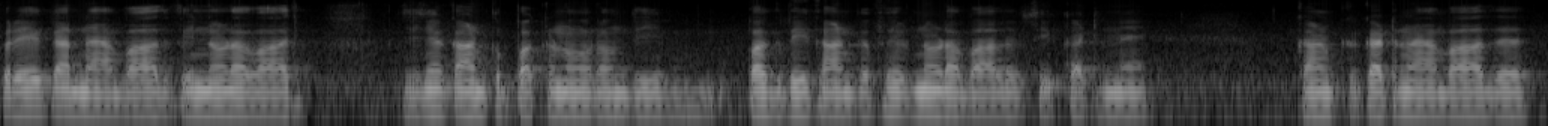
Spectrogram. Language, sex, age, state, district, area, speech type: Dogri, male, 30-45, Jammu and Kashmir, Reasi, rural, spontaneous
